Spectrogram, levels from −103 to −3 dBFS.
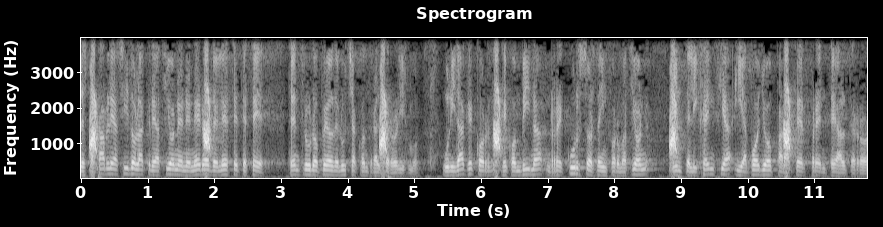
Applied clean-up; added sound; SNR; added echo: none; Dog; 0 dB; none.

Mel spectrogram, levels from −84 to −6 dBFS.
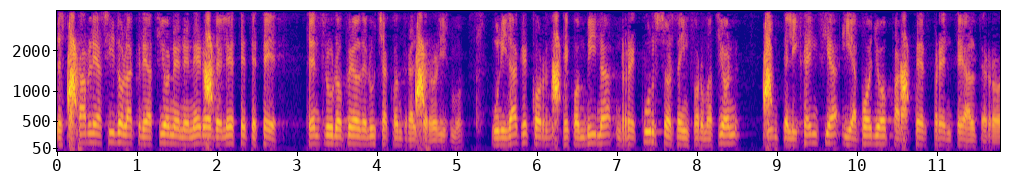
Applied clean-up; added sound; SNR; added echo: neural mask model RNNoise.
